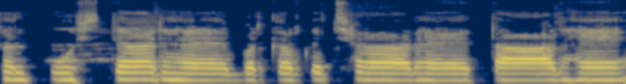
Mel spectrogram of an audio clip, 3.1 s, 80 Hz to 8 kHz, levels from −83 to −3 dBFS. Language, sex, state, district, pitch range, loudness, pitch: Hindi, female, Jharkhand, Sahebganj, 185-195 Hz, -16 LUFS, 185 Hz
